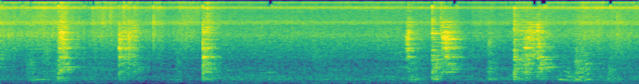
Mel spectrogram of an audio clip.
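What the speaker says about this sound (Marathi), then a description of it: "कांदा पण ना आपल्याला थोडं मिनिटभर परतून घ्यायचा आहे" Chopped onion sautés with curry leaves in a pan, a soft frying sizzle underneath a series of brisk spatula stirs and scrapes against the metal, several short bursts close by, with no voices.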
